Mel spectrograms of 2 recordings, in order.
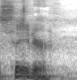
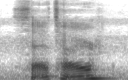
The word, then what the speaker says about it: satyr: Oh, it's a satyr. I finally learned how to pronounce it correctly. Well, how were you pronouncing it before? Satire. That's a completely different word spelled a different way.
